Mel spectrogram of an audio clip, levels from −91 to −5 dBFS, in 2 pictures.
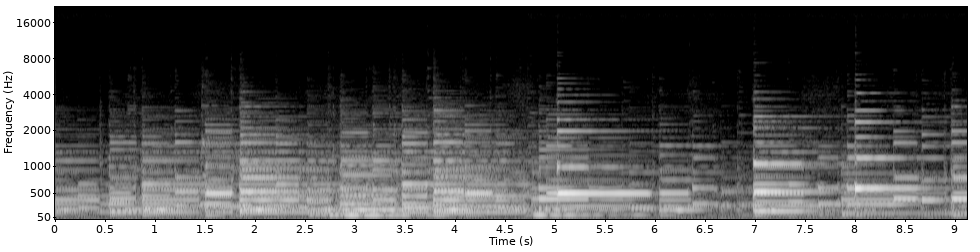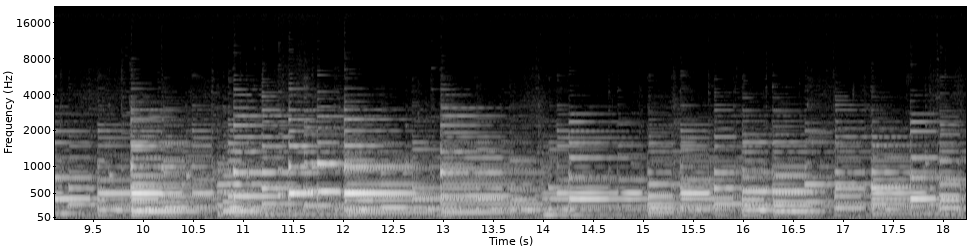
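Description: From 0.57 to 4.73 s, crude rate conversion by linear interpolation, consistent with 44.1 kHz to 48 kHz, adds faint inharmonic fizz roughly 55 dB below the sound.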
